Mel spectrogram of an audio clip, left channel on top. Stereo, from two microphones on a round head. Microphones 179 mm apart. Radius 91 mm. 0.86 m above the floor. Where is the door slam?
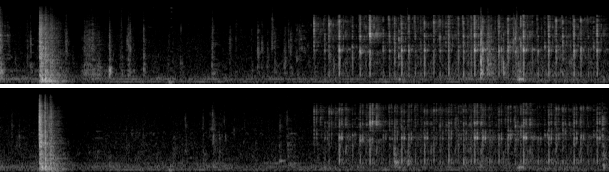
35° right (ahead or behind), 1.5 m.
